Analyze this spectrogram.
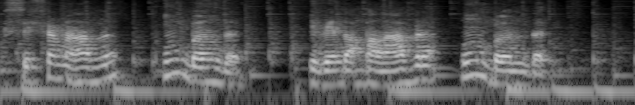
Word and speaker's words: Umbanda: com a palavra banda Lembrando que a palavra banda não tem o u em quimbundo pronuncia-se Umbanda Então essa era a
